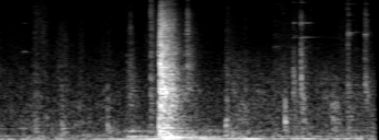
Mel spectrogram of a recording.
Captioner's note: door closes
